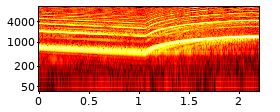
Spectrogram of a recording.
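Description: An ambulance siren wails loudly on its own, its tone gliding steadily downward for about a second before sweeping back up into a long rising whoop.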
